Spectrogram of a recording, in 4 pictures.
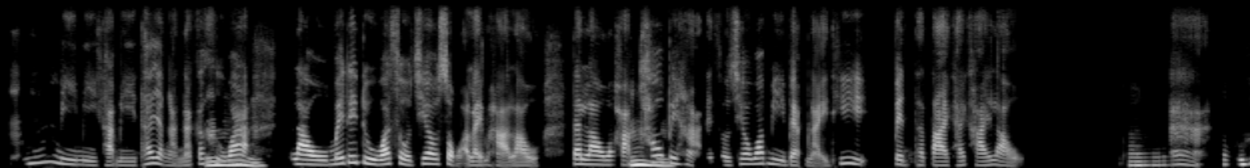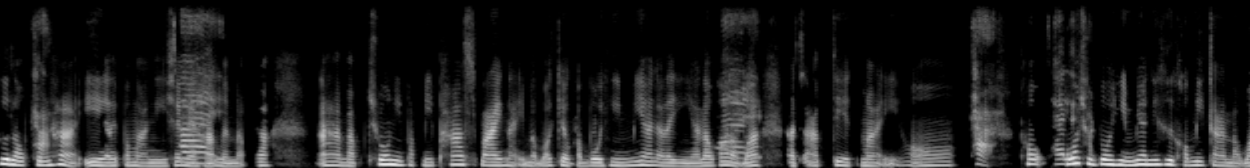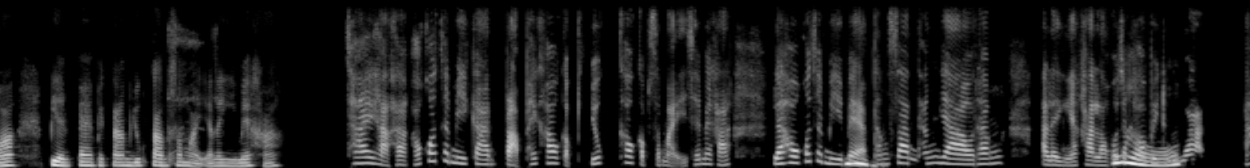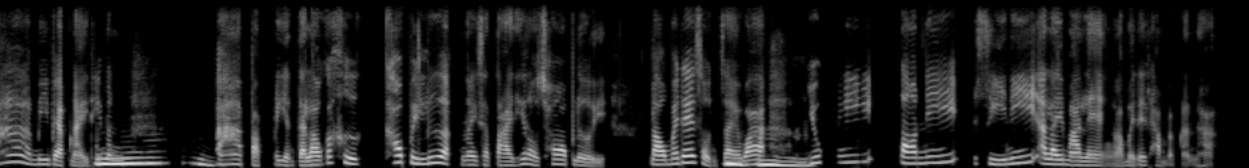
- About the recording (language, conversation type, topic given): Thai, podcast, สื่อสังคมออนไลน์มีผลต่อการแต่งตัวของคุณอย่างไร?
- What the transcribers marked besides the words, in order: tapping; other background noise; "สไตล์" said as "สปาย"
